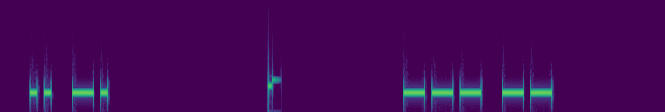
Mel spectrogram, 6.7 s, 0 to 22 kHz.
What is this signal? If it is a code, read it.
Morse code, heard as a keyed tone, about 17 wpm, 700 Hz. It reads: IN OM
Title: Top 180 QSO Elements 17wpm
